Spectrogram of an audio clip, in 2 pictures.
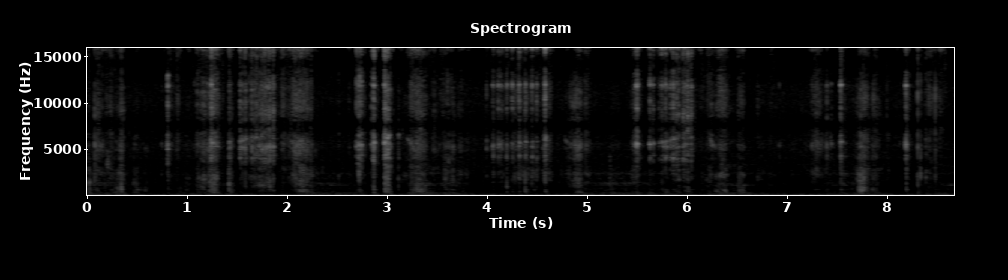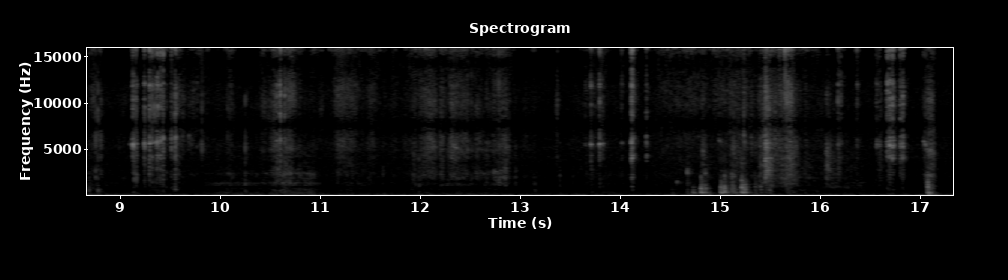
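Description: Scissors snipping bits of paper or fabric for a craft project, scattered close, faint clicks and cuts over a low steady hum, with a few louder snips near the end.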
